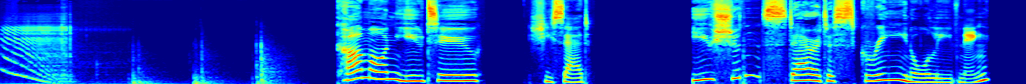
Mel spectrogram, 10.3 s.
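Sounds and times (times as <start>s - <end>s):
door creaking open: 0.0s - 3.0s
dull thumps: 0.0s - 3.0s
speech: 3.4s - 6.0s, 6.9s - 10.0s.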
